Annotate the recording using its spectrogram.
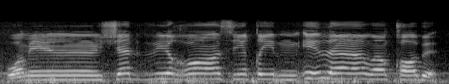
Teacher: غین کو پر کریں گے چونکہ حروف مستعلیہ میں سے اور غین کے ساتھ الف کو بھی پر پڑھیں گے چونکہ الف سے پہلے پر حرف ہے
